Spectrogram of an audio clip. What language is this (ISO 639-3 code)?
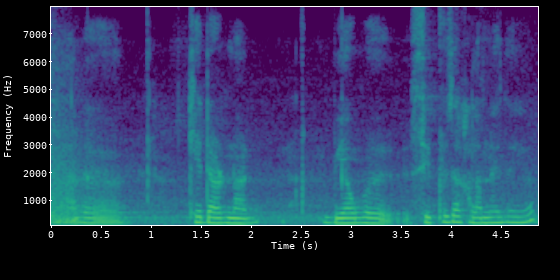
brx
